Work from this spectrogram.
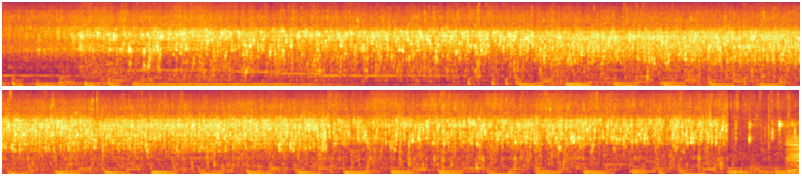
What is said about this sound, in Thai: ทอดจน เหลืองแล้วครับ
